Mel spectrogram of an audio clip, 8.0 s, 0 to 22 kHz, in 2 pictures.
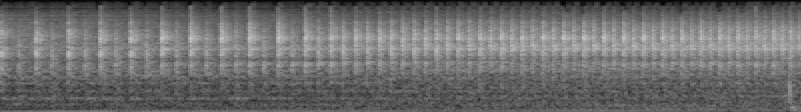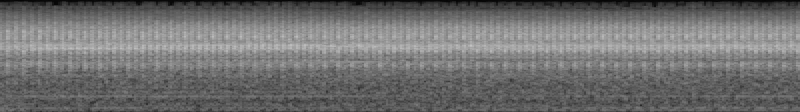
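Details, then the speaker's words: Nissan R34 Skyline, abandoned car, Neo engine: fast regular metallic ticking, three or four a second, over the idle; hard top-end knock, head believed damaged, possibly valves, not confirmed until engine is torn down. "Yep. As you heard, the head's toast."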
